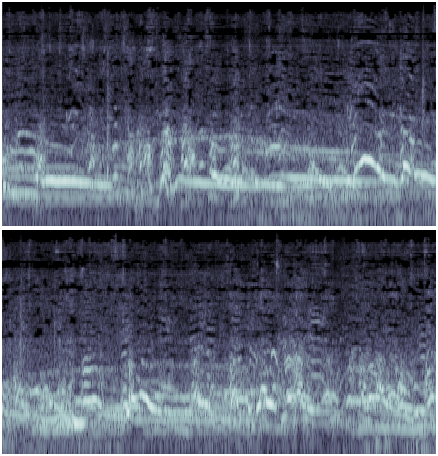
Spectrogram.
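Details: German Shepherd howling continuously in a home: layered, wavering, harmonic howls that rise and fall and overlap as if sung together, lasting throughout, with a person's voice mixed in.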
